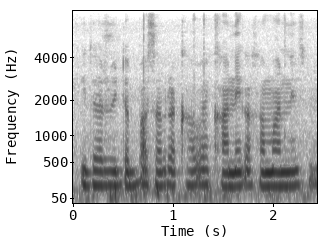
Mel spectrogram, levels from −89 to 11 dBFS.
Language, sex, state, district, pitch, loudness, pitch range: Hindi, female, Uttar Pradesh, Deoria, 180 Hz, -15 LUFS, 175-190 Hz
